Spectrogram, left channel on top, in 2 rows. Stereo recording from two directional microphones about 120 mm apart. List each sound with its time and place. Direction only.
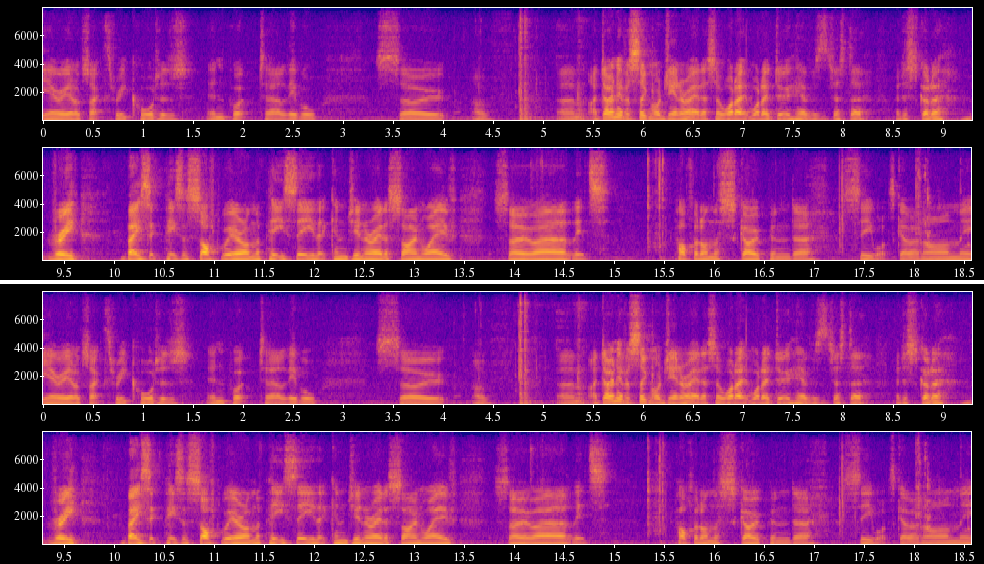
0.0 s speech: centre (ahead or behind)
9.4 s speech: 35° left (ahead or behind)
10.1 s speech: 15° left (ahead or behind)
15.8 s speech: 25° left (ahead or behind)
